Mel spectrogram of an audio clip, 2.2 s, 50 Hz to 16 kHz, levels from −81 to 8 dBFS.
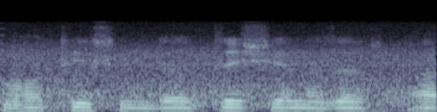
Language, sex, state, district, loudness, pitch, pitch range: Hindi, male, Chandigarh, Chandigarh, -17 LUFS, 105 Hz, 100-110 Hz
